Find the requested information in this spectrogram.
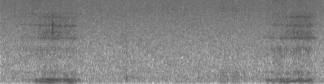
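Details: Two low, rattling snores with soft breathing between, in a quiet room, from a dog sleeping exhausted after agility.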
